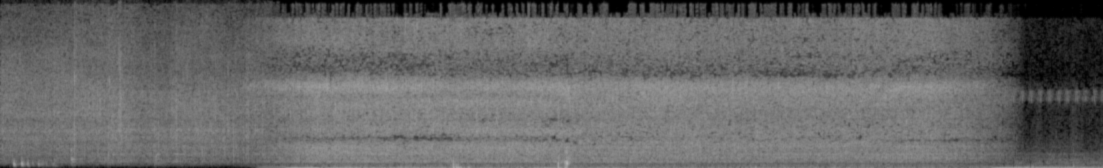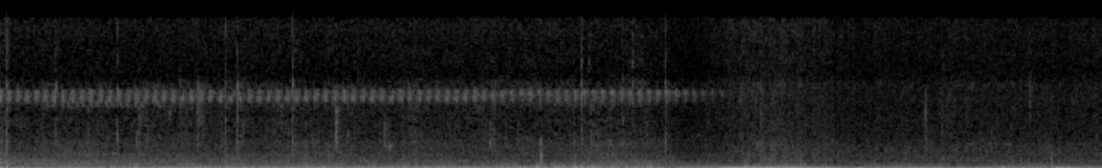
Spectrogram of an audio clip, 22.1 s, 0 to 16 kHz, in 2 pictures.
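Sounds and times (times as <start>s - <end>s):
pork sizzling in a pan: 0.0s - 11.0s
crickets trilling: 0.0s - 19.5s.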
